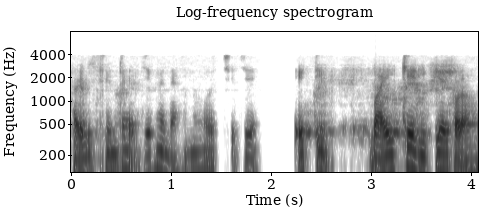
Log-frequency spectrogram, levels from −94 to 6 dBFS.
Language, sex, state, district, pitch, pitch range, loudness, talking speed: Bengali, male, West Bengal, Kolkata, 105 Hz, 95-115 Hz, -19 LUFS, 160 wpm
